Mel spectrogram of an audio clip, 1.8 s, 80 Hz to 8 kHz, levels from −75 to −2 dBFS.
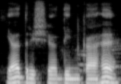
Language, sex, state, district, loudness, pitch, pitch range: Hindi, male, Assam, Kamrup Metropolitan, -18 LUFS, 110 Hz, 105-120 Hz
